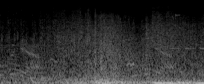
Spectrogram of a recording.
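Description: Gunfire rattles as game vehicles shoot.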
